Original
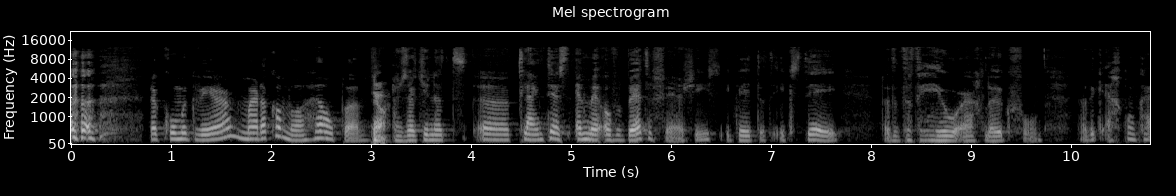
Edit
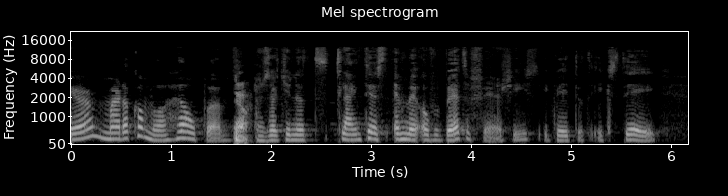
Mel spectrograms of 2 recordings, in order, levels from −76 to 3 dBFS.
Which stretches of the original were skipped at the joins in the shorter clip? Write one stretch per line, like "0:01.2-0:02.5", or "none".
0:04.0-0:04.4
